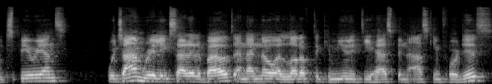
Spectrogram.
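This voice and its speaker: A man of medium pitch talks fairly quickly, his pitch varying in an ordinary way. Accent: slight Austrian. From Austria. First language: German. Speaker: game streamer. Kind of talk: live stream reaction commentary. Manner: animated.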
